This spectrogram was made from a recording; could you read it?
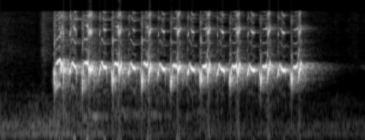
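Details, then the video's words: Sooty-headed bulbul in 'garuda ropel' rapid song, played as a lure at night: a loud, tight burst of bright chirps, over three per second, lasting about two and a half seconds, then stopping abruptly. "kicau suara burung trucukan gacor garuda ropel ini cocok buat pancingan trucuk bahan di malam hari"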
